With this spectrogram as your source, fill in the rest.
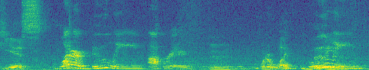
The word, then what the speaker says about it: Boolean: Boolean. Boolean. Long O's.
